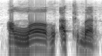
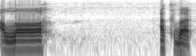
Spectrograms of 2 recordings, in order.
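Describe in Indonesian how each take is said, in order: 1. Kedua kata disambung tanpa jeda. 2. Ada jeda panjang di antara kedua kata. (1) "harus sambung" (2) "Atau lama"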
